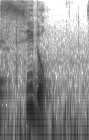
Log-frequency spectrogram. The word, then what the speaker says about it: pseudo: Okay, P is silent over here. You can say pseudo class.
